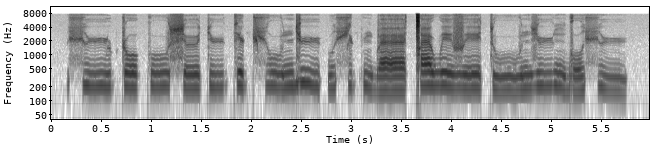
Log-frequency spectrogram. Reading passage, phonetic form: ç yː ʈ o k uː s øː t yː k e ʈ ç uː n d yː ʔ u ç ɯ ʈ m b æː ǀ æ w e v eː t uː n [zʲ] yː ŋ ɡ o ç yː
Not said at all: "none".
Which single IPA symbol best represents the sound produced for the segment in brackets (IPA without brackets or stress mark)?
z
